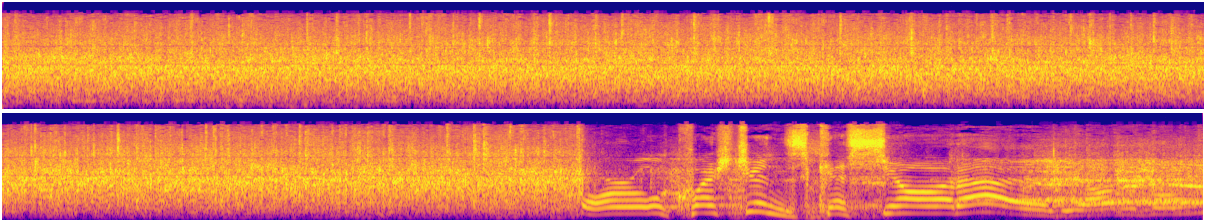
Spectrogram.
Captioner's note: applause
